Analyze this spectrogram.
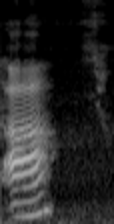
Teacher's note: मुख्य विवर के आधार पर स्वर इस तरह से विवृत स्वर है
